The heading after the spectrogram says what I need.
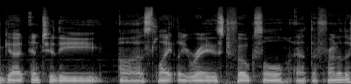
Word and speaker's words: forecastle: It is spelled forecastle, but it is, as a former Navy person, I'm sure my fellow sailors would string me up if I pronounced it that way.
